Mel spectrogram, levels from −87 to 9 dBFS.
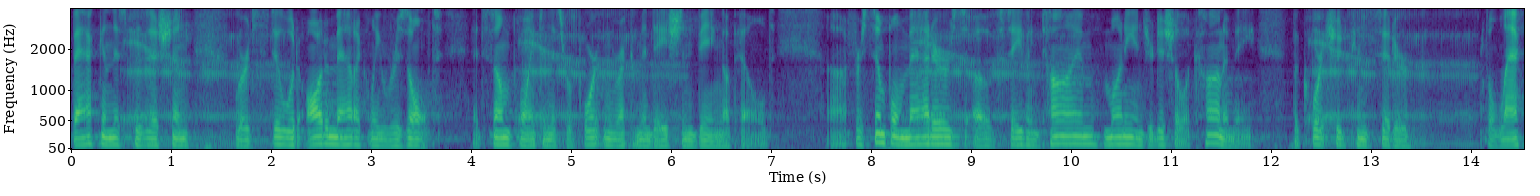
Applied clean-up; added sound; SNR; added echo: none; Burping, eructation; 16 dB; none.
